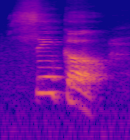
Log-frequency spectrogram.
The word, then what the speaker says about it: cinco: is cuatro cuatro and finally number five is Cinco Cinco and now you can already count to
